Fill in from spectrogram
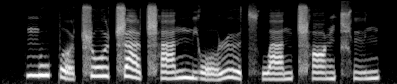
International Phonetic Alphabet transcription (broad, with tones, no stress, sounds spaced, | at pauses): n̪ u˥ p ɤ̰˨˩ ʈ͡ʂ o˥ ʊ̯ ʈ͡ʂ ä˥˩ ʈ͡ʂʰ a˧˥ n m j o̰˨˩ ʊ̯ ɻ ɻ̩˥˩ t͡sʰ w a˧˥ n ʈ͡ʂʰ ɑ˥ ŋ t͡ɕʰ y˧˥ n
